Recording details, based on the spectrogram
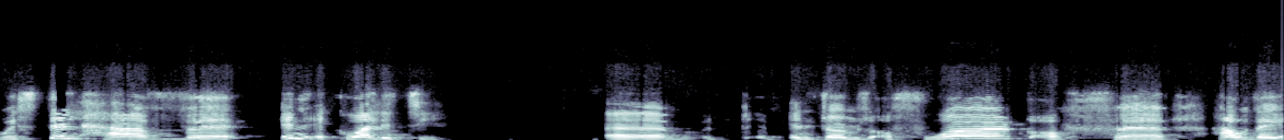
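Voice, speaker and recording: A woman with an Arabic accent, high-pitched, at a fairly slow pace with lively intonation. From Lebanon. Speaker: university student affairs administrator. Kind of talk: interview. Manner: halting.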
